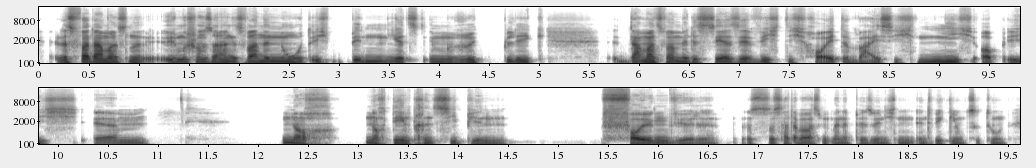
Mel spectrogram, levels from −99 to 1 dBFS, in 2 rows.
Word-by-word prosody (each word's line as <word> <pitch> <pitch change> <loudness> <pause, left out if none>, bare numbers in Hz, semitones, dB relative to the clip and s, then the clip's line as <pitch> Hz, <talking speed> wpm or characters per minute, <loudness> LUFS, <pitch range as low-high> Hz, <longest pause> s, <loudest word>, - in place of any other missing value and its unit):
das 125 +2 +3
war 140 0 +9
damals 130 -2 +5
‘ne 120 -2 +1 0.2
ich 150 - +1
muss 155 0 +2
schon 155 -1 0
sagen, 130 -6 +3
es 105 +1 -1
war 110 - +6
‘ne 105 -2 +5
Not, 120 +7 +2
ich 100 -1 -2 0.2
bin 100 0 +1
jetzt 100 +2 -1
im 90 0 -2
Rückblick 105 +3 -2 0.7
damals 125 - +2
war 100 - +3
mir 105 0 +2
das 90 -2 -1
sehr, 95 0 +5
sehr 85 -2 -1
wichtig, 100 -4 -4
heute - - 0
weiß - - -2
ich - - -8
nicht, 100 +2 +1
ob - - -1
ich, 80 -1 -4 0.2
ähm 75 -1 -5 1.3
noch 90 -2 -1 0.3
noch 90 -1 -1
den 90 -2 0
Prinzipien 75 -1 -3 0.9
folgen 80 -3 +5
würde. 70 -2 -7 0.2
Das - - -4
das - - -4
hat - - -4
aber 75 - -2
was 70 -3 -3
mit - - -9
meiner 70 -1 -6
persönlichen 70 -3 -8
Entwicklung 70 -2 -9
zu - - -4
tun. 70 -1 -11
95 Hz, 145 wpm, -26 LUFS, 75-110 Hz, 1.3 s, war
